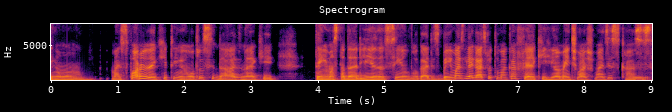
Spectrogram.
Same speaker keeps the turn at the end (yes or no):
yes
